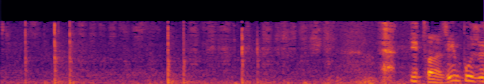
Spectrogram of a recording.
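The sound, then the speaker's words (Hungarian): Handwriting scratches in quick, uneven strokes as a lecturer writes into the next block of a diagram. Sharp scrapes come with short pauses between them, and a voice is heard faintly near the end. “és akkor ide a következő blokkba csak annyit írok, hogy itt van az impulzustétel”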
